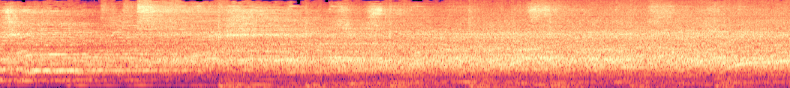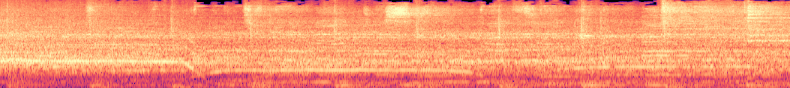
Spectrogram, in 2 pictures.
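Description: Live pop-rock band played through a concert PA, heard from within the crowd: long sung notes over a steady kick-drum beat that comes in about a second and a half in, with the audience screaming and singing along.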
